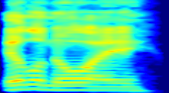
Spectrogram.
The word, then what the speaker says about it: Illinois: All right, when it comes to Illinois, where the S is silent, in Nebraska, here are two keys that stand out to me right now, early on in the week.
